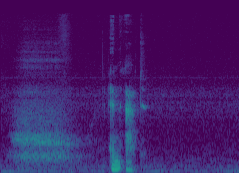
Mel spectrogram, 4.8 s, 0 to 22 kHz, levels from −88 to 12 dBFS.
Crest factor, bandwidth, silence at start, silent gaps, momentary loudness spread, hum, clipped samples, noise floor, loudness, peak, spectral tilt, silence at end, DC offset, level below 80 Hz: 26 dB; 16 kHz; 0 s; none; 24 LU; none; under 0.1%; -63 dBFS; -42 LUFS; -20 dBFS; -5.5 dB/octave; 0 s; under 0.1%; -60 dBFS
